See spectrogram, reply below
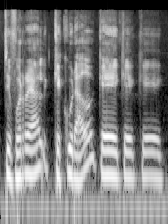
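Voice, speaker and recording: Slangy northern Mexican man chatting, mellow and dry. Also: on the high side, measured pace, dry recording. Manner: slangy, rambling, repeats himself. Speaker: podcast co-host. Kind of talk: casual chat.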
